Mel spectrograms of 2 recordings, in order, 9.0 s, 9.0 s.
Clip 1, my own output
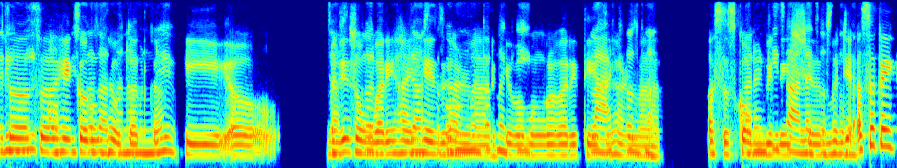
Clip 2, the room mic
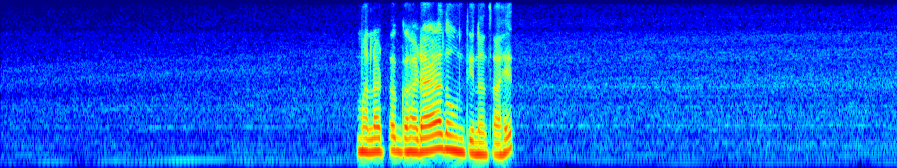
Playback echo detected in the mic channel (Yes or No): No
